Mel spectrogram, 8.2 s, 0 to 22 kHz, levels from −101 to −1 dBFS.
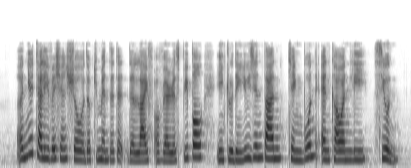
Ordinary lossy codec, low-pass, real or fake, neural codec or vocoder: none; none; fake; codec, 16 kHz, 4 kbps, X-Codec, WavLM features, trained on Multilingual LibriSpeech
